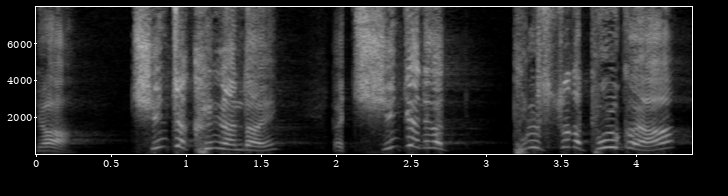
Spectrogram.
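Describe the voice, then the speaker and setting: A preacher voicing an exasperated God. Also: male voice, very high voice, lively intonation, fast, bright, forceful tone, pitched above the performer's own voice, heavily acted. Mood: exasperated warning. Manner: scolding, threatening, rhetorical questions. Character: exasperated God issuing stern warnings.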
